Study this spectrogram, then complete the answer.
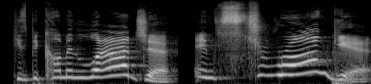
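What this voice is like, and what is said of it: Exaggerated bad Boston accent. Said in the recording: “the worst Boston accent I've ever heard ... Sounded like Marissa Tomei from My Cousin Vinny.”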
